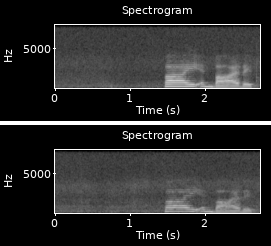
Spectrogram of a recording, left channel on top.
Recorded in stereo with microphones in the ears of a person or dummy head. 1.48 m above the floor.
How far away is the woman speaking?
About 0.6 m.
